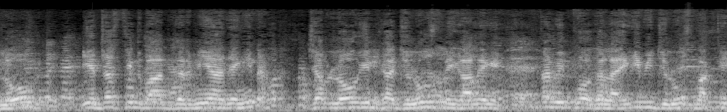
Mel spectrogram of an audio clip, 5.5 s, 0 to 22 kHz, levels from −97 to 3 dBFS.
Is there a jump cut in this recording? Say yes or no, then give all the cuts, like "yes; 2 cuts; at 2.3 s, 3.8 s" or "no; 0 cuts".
no; 0 cuts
